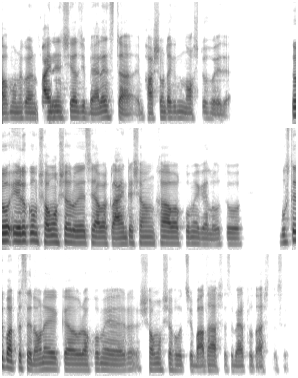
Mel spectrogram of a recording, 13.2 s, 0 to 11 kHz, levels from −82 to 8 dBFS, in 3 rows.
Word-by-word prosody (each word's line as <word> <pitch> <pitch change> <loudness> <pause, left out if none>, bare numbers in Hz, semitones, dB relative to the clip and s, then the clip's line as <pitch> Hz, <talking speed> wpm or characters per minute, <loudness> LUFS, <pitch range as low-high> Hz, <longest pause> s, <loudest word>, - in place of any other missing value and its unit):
মনে 115 0 -5
করেন 110 -1 -1
ফাইন্যান্সিয়াল 120 0 +3
যে - - -5
বেলেন্স 120 +5 0
টা, - - +2 0.3
ভার্সন 105 +3 -2
টা - - +1
কিন্তু 120 0 -8
নষ্ট 110 0 -7
হয়ে - - -7
যায়। - - -17 0.9
তো 165 - +7 0.2
এরকম 170 +1 +6
সমস্যা 145 +1 +4
রয়েছে 135 +1 0
আবার 125 0 +2
ক্লায়েন্ট 120 +2 +4
এর 130 - -7
সংখ্যা 130 0 -1
আবার 125 -1 +2
কমে 125 -1 -5
গেলো। 110 -1 -6 0.2
তো 120 - -6 0.8
বুঝতেই 150 +6 +1
পারতেছেন 145 -4 +1
অনেক 130 0 -1 0.4
রকমের 115 -1 -4 0.4
সমস্যা 120 0 -5
হচ্ছে, 110 - -9
বাধা 110 - 0
আসতেছে, - - -20
ব্যর্থতা 100 0 -7
আসতেছে। - - -28
125 Hz, 155 wpm, -22 LUFS, 115-130 Hz, 0.9 s, তো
